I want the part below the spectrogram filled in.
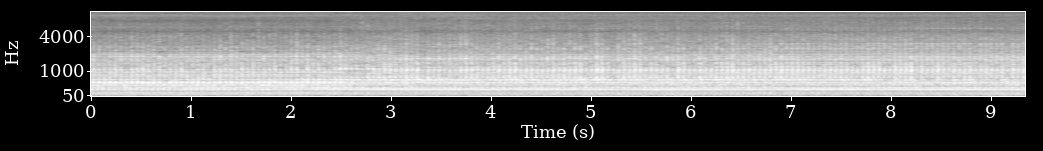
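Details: Mitsubishi Diamante 6G73 GDI V6, warmed up, revved in place: sharp regular tapping about 220 per minute, clear above the hum; owner asks whether it needs a major overhaul, internal knock of unknown cause.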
